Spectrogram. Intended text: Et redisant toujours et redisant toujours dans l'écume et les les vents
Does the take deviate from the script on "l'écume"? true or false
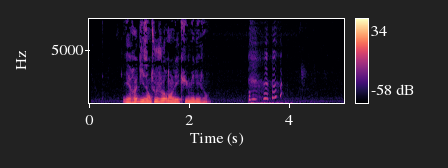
false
